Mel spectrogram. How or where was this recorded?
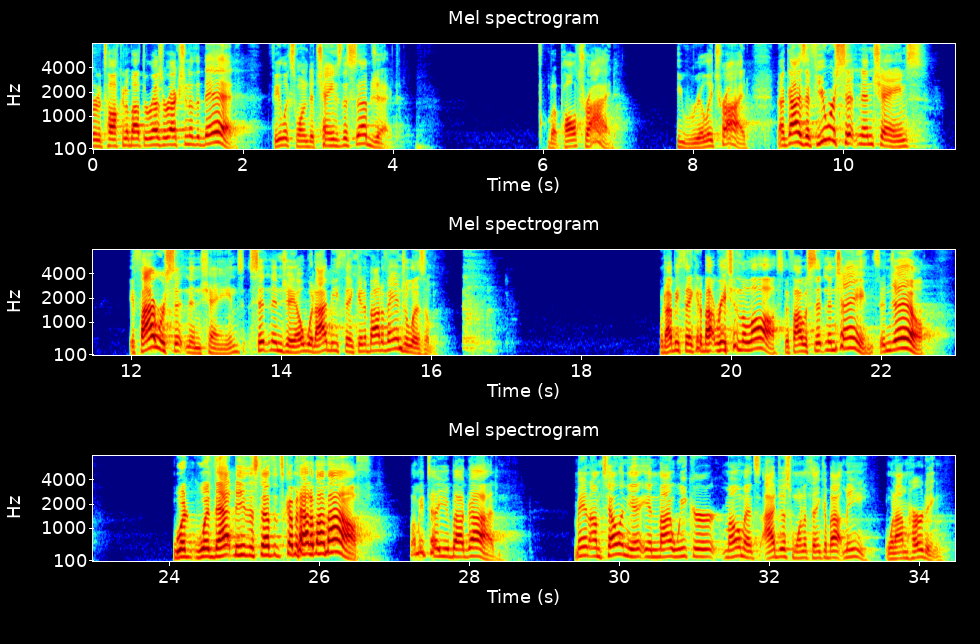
large echoing room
